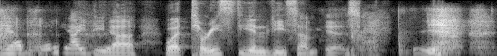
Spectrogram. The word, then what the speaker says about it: Theresienwiese: Okay, Lars, do you have any idea what Teresian Visa is? Yeah, it's And before we go further, can you pronounce it the proper way, please? yeah. So let's pronounce Theresienwiese.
